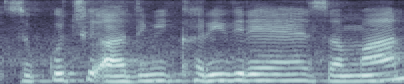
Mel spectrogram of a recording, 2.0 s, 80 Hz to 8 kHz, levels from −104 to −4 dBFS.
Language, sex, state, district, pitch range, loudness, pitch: Hindi, female, Jharkhand, Sahebganj, 195-220 Hz, -21 LUFS, 215 Hz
